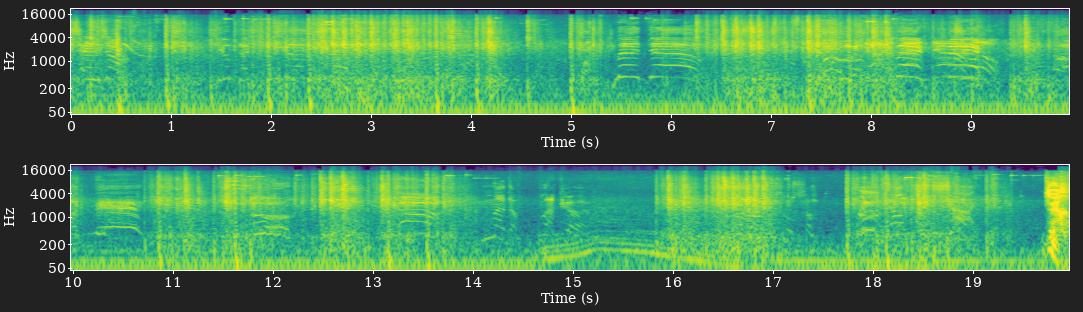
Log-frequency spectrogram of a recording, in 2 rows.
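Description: Gunfire in GTA 5 Online comes in dense, rapid bursts that run almost continuously, with someone talking over the shooting throughout.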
